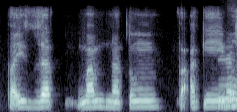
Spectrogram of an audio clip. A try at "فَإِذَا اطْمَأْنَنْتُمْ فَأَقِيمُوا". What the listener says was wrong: نہیں، ممنا تم نہیں ہے نا میری بہن، دو میمیں نہیں ہے، یہ غور سے دیکھیں۔ فائزت نن تم تم یہ جو میم کے آگے الف ہے نا جس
